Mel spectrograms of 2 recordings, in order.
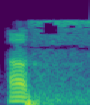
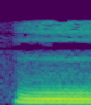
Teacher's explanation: Nah, itulah yang membedakan baina zai was sin. Nafas yang banyak pada sin. Ya. Kalau zai tahan.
